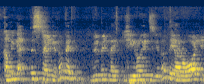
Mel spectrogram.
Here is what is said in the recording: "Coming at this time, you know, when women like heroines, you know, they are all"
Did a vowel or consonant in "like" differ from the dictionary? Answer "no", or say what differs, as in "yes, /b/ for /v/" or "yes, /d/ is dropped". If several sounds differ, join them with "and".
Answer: no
